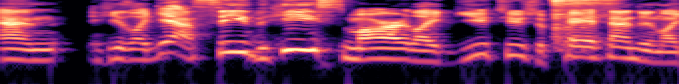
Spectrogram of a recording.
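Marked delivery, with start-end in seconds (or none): 0.8-3.3 mock bossy, boastful, high-pitched scolding. Retelling a scene where Tenkun scolds the bodyguards: imitating Tenkun yelling. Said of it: "yelling at the other bodyguards".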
